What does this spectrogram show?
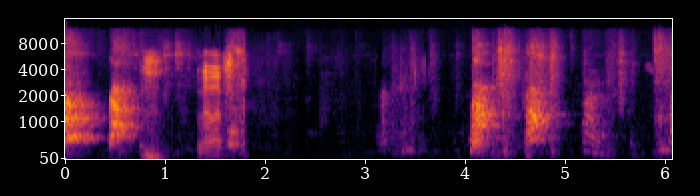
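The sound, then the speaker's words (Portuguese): Dogs bark loudly in quick bursts of several sharp barks, fall silent for a moment, then break into another rapid volley of barking. “E os cães pensam, ei caralho, piso E começam a ladrar bem.”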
